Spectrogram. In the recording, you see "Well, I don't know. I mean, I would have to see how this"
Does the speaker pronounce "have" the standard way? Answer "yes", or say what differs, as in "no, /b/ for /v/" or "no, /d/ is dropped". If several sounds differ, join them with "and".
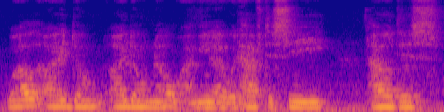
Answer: no, /f/ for /v/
